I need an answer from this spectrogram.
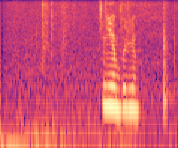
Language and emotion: Russian, neutral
